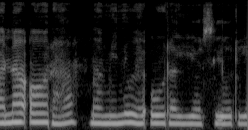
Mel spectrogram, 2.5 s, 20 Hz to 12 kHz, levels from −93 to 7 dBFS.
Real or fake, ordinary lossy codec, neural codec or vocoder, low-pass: fake; none; codec, 24 kHz, 6 kbps, HILCodec; none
